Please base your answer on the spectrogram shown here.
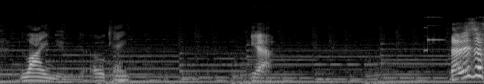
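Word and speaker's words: Linoone: Oh, Linoon. I was saying a little one. But no. Linoon.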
